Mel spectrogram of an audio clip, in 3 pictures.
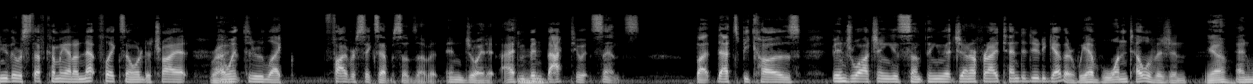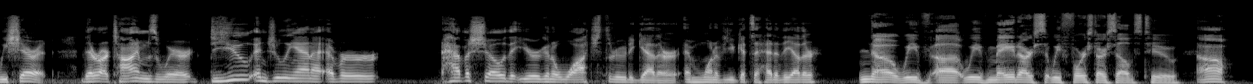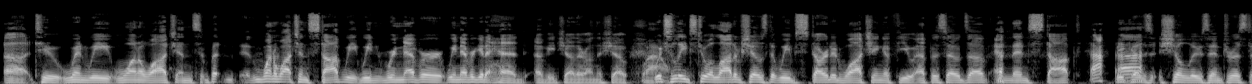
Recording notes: Recorded from the backseat. Fight through oppressive heat and stuffiness.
